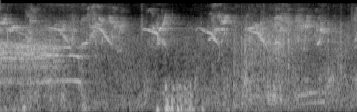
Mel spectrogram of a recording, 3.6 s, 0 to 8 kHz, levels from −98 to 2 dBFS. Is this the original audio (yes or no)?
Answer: yes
